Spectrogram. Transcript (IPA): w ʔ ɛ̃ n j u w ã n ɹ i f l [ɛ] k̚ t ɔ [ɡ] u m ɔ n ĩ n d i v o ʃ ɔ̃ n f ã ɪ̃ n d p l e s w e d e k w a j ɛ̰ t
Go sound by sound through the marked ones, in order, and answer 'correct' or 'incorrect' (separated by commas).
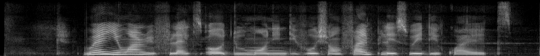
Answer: correct, incorrect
